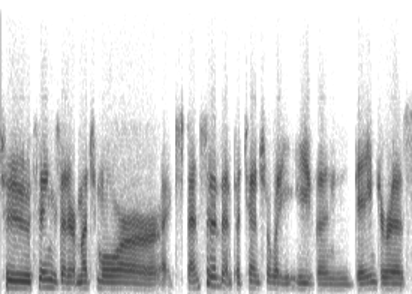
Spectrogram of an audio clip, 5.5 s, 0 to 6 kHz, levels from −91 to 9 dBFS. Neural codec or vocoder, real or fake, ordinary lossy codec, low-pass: codec, 16 kHz, 8 kbps, FunCodec, trained on Chinese and English, 25 frames a second; fake; Opus, 32 kbps; 5.4 kHz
